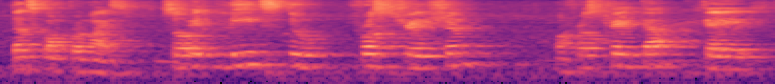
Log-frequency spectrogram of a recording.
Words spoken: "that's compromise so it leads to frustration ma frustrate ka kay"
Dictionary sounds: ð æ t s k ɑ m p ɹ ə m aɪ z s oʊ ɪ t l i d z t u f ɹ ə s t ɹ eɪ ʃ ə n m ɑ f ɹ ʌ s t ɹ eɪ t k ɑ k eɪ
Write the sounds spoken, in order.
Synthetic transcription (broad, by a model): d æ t s k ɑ m p ɹ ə m aɪ s oʊ ɪ t l i d s t u f ɹ ə s t ɹ eɪ ʃ ə n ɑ f ɹ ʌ s t ɹ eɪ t k ɑ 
